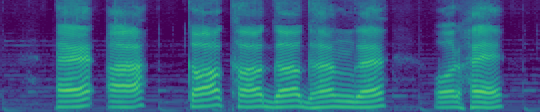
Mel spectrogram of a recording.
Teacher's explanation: इनका उच्चारण कंठ से किया जाता है।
